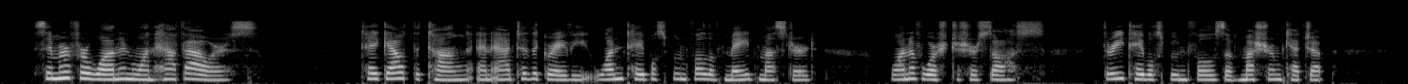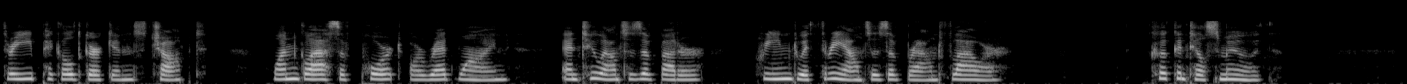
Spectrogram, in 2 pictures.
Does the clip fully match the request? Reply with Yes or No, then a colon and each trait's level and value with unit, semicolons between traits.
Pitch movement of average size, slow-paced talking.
No: narrow, 2.2 semitones; slow, 120 wpm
